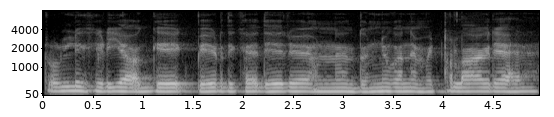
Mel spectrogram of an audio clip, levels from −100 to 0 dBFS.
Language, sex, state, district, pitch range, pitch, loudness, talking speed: Marwari, male, Rajasthan, Nagaur, 135-140 Hz, 140 Hz, -30 LUFS, 195 wpm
